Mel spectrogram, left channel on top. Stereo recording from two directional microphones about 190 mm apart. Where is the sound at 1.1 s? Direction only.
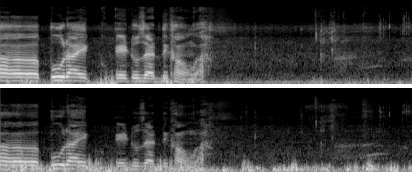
Centre (ahead or behind).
